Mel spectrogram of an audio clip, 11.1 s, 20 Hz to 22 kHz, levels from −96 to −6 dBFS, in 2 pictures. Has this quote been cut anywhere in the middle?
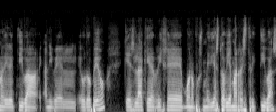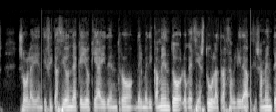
no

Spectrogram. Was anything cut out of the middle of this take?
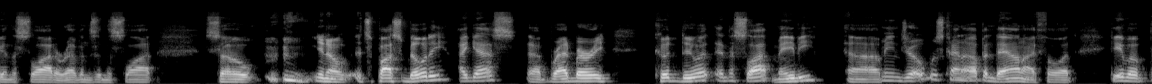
yes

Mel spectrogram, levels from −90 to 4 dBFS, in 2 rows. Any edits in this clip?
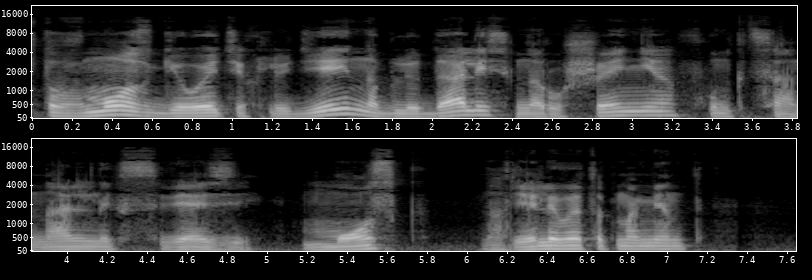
yes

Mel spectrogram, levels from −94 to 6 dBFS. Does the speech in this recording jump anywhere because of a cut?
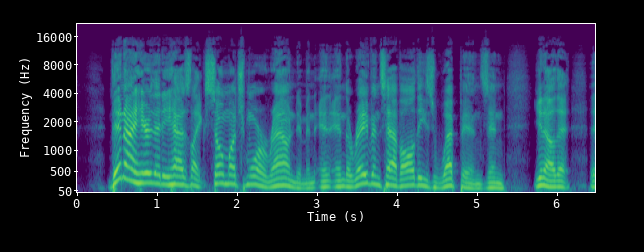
no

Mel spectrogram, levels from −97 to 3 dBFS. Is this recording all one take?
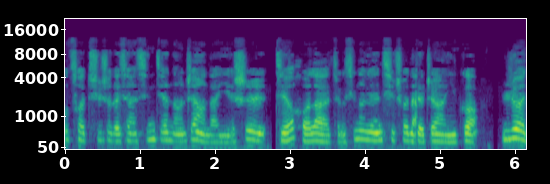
no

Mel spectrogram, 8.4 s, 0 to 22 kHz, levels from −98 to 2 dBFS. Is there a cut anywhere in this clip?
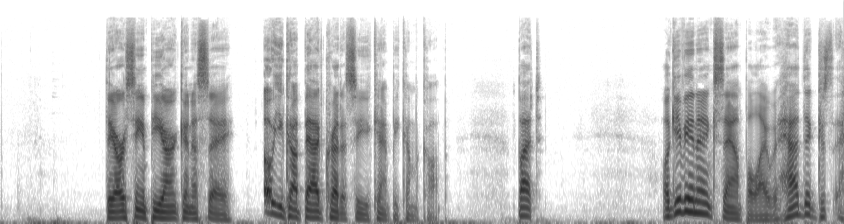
no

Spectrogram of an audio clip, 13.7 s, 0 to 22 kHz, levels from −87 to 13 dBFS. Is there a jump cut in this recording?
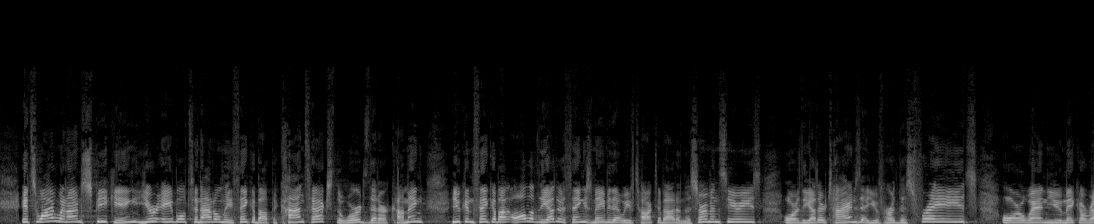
no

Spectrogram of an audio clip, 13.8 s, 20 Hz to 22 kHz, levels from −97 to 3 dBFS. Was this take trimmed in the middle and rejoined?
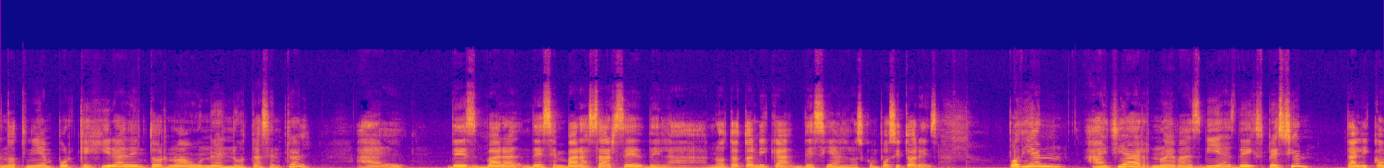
no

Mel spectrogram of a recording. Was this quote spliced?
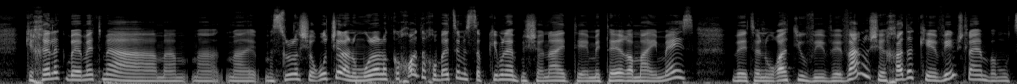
yes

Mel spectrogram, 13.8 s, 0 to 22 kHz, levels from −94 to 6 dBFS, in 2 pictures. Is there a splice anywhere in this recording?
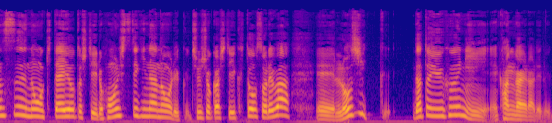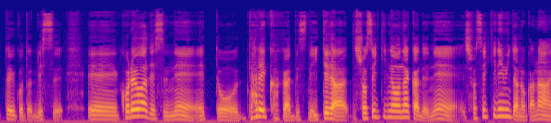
no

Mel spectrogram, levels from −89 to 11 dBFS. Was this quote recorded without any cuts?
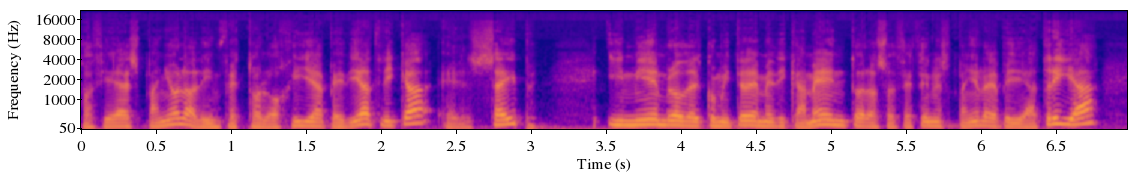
yes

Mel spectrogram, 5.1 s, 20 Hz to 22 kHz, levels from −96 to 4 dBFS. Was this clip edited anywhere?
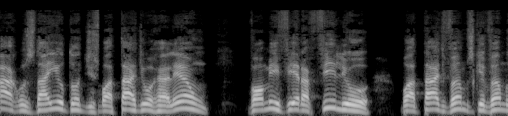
yes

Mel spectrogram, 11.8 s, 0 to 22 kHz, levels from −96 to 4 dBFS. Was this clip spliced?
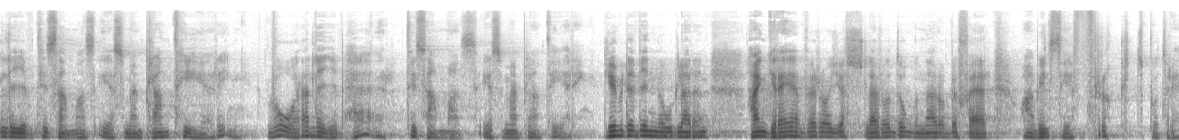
yes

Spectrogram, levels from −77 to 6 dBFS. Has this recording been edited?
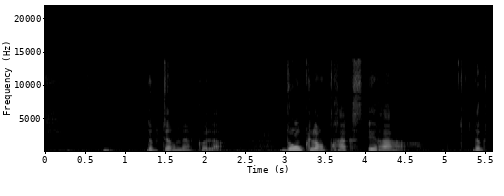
no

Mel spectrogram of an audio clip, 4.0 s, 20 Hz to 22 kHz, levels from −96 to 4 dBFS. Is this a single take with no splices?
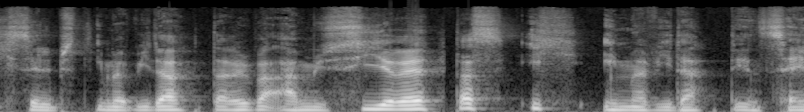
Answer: no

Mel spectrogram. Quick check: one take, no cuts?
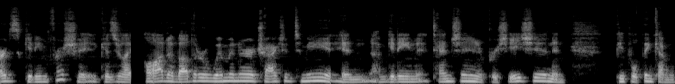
no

